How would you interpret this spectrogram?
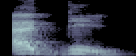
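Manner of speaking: "الدي" as ad-di, lam silent; doubled dal with i. Shown as a demonstration. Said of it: "في المنطقة الزرقاء،". (نطق "الدي" بدال مشددة مكسورة)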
